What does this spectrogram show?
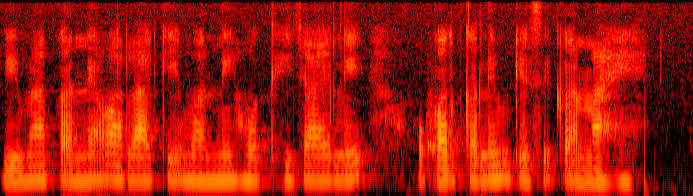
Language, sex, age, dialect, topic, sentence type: Chhattisgarhi, female, 46-50, Eastern, banking, question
